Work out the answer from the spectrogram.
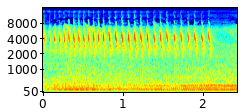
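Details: A bar-winged prinia sings gacor-style with an emotional, full-power ngebren burst: a rapid machine-gun trill of bright, high clipped notes lasting about two seconds before stopping abruptly, with soft low hum behind.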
